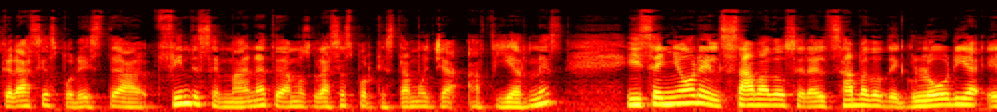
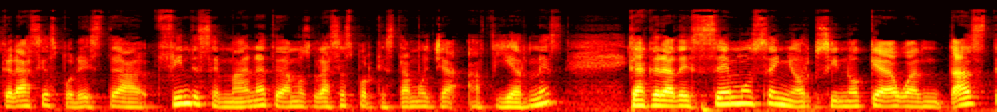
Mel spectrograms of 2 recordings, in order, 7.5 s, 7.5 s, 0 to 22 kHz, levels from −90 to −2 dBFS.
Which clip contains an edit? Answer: second; 2 cuts; at 4.7 s, 6.1 s

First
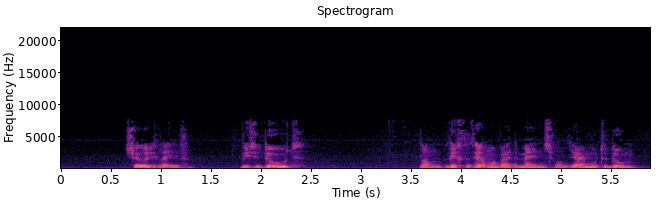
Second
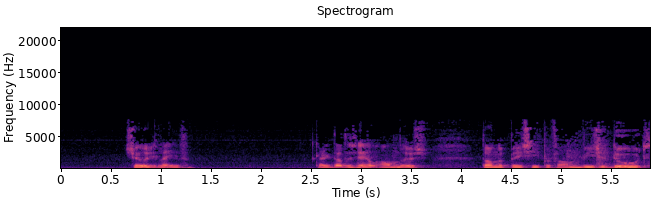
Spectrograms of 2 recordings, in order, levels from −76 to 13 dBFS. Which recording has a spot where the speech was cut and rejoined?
first; 1 cut; at 1.7 s

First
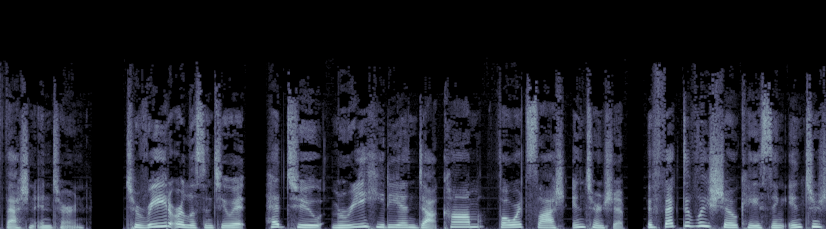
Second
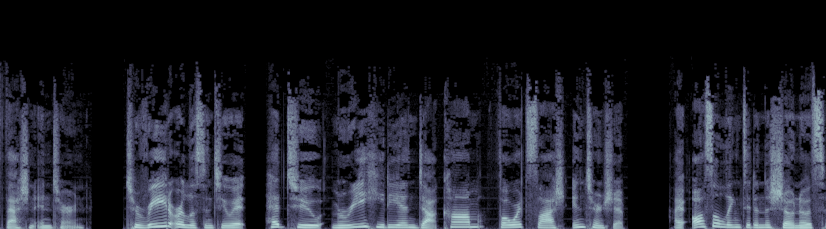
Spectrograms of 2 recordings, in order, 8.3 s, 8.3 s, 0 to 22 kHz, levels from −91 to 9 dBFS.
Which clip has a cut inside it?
first; 1 cut; at 6.4 s

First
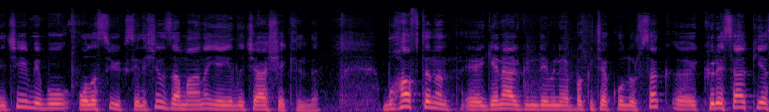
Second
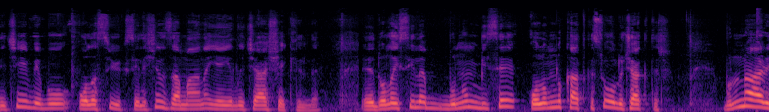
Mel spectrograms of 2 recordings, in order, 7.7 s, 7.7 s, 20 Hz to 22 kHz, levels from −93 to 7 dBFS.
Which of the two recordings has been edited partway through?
second; 1 cut; at 3.6 s

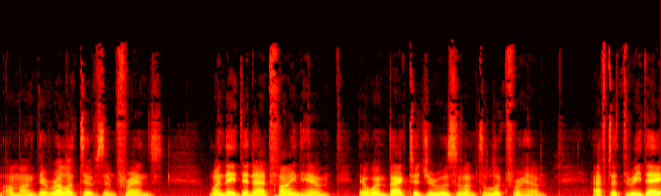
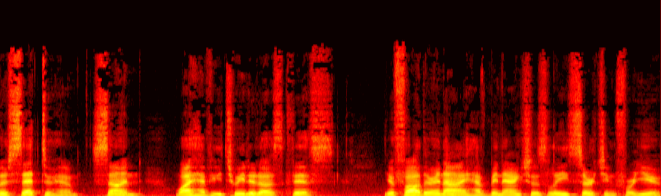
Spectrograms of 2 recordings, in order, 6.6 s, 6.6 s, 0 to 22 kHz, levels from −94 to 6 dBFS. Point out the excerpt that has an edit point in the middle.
second; 1 cut; at 2.9 s

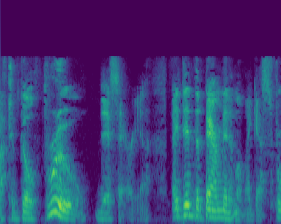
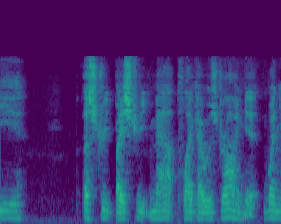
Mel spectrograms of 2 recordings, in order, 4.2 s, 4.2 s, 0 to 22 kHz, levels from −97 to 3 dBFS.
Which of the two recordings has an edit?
first; 1 cut; at 1.3 s

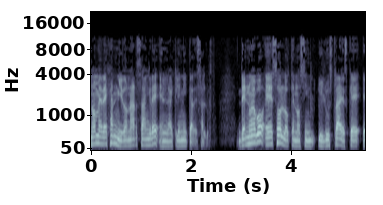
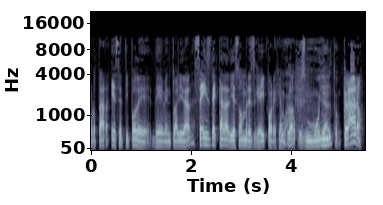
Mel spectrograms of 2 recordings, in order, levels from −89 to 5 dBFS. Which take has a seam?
second; 1 cut; at 4.1 s

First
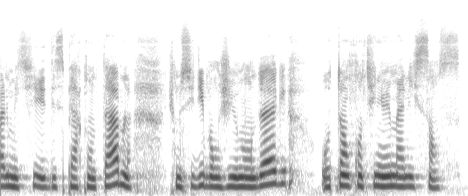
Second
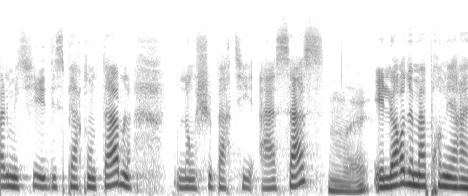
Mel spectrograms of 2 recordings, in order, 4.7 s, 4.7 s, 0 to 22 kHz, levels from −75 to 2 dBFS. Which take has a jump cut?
second; 2 cuts; at 1.6 s, 3.7 s

